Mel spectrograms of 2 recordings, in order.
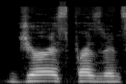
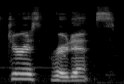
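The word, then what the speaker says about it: jurisprudence: frequently reference Federal Rico Juris Juris presidence and I'm sure I just said that wrong I Juris Prudence butchered it to interpret those requirements what babe sorry it's jurist Prudence thank you I appreciate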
